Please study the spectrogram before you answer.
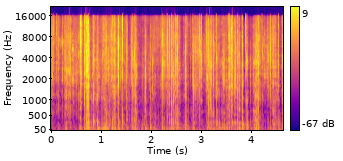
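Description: A torn piece of a thin, clear molded plastic cookie tray, ridged, hollow and empty, is held in both hands close to the mic and crumpled and crinkled with fingertips and short nails. Dense, bright crackles and crisp snaps come in a rapid, uneven stream, with a soft low rustle underneath. Each crackle is short and dry, with almost no ring.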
